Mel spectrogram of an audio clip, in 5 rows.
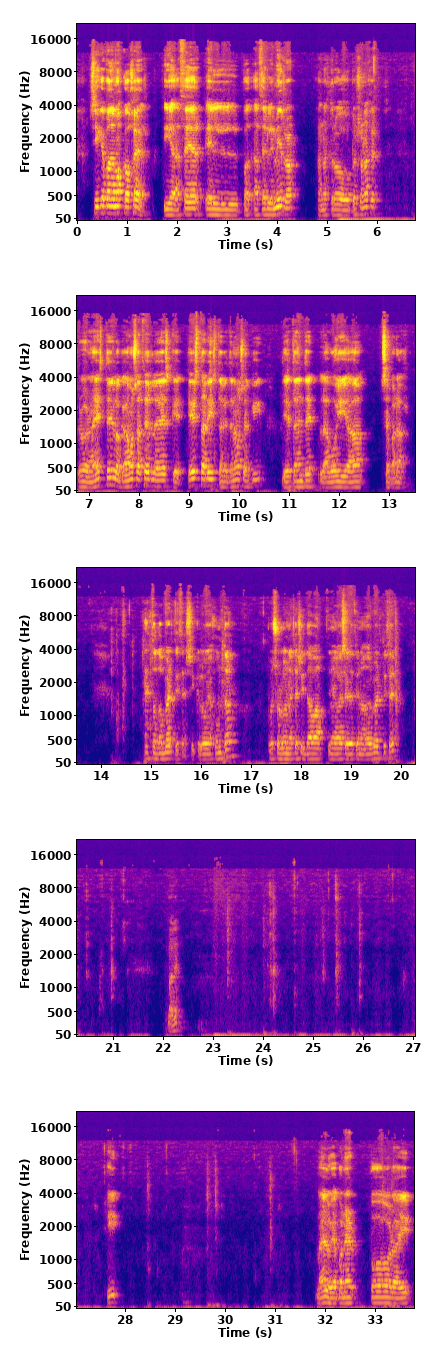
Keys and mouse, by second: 0.5 alt+q, 4.2 shift+middle click, 6.0-8.4 middle drag, 8.4 right click, 9.3 2, 9.5 right click, 10.9 v, 13.2 right click, 14.1 1, 14.5 right click, 14.8 z, 15.5-17.3 middle drag, 16.4 c, 17.3 right click, 19.8 alt+m, 24.0 alt+m, 25.3-26.6 shift+middle drag, 25.7 z, 26.6 right click, 27.6 right click, 28.0 right click, 28.1 right click, 28.4 z, 28.8 right click, 29.6 g, 30.7 click, 30.9 z, 31.4-33.7 middle drag, 33.1 g.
